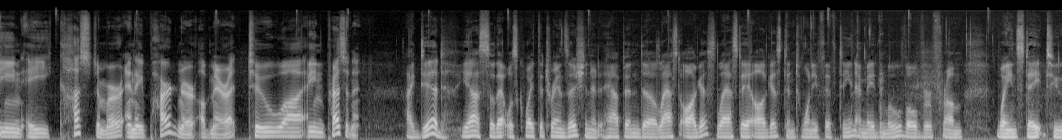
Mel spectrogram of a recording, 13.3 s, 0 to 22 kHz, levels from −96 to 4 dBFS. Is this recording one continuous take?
no; 1 cut; at 3.8 s

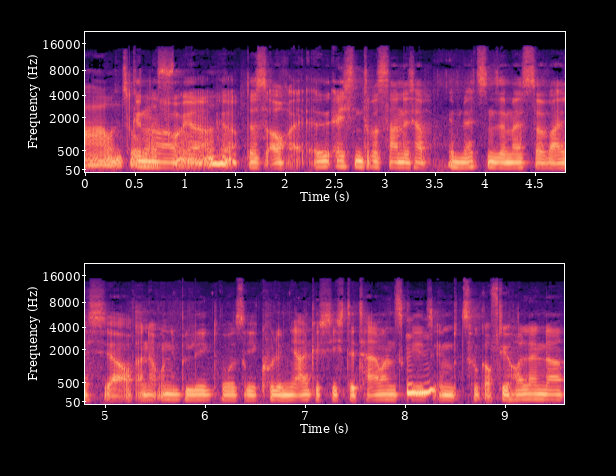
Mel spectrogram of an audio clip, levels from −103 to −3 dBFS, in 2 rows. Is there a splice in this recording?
yes; 2 cuts; at 5.3 s, 6.4 s

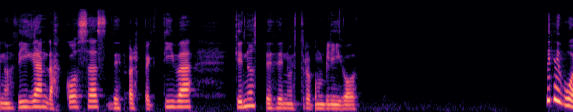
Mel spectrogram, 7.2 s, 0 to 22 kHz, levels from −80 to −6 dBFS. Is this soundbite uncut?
no; 3 cuts; at 1.5 s, 3.2 s, 3.9 s

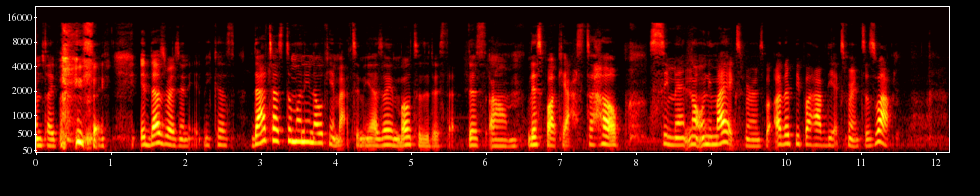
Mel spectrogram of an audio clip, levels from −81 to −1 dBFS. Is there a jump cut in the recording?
yes; 3 cuts; at 2.8 s, 6.5 s, 8.1 s

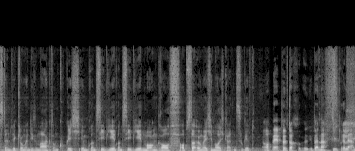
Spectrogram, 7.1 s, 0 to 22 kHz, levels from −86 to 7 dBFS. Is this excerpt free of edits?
no; 3 cuts; at 1.2 s, 2.3 s, 5.8 s

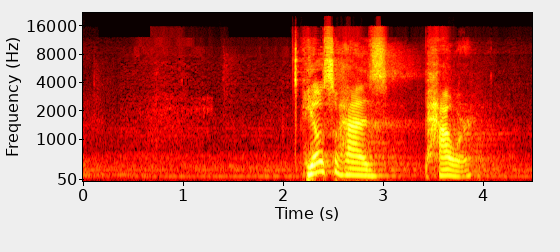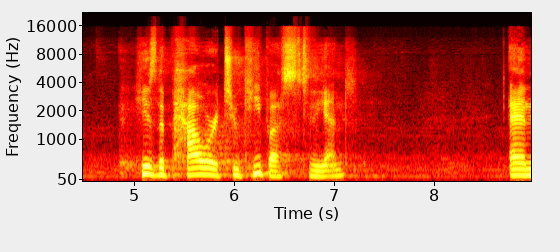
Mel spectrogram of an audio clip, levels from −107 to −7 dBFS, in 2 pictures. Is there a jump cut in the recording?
no; 0 cuts

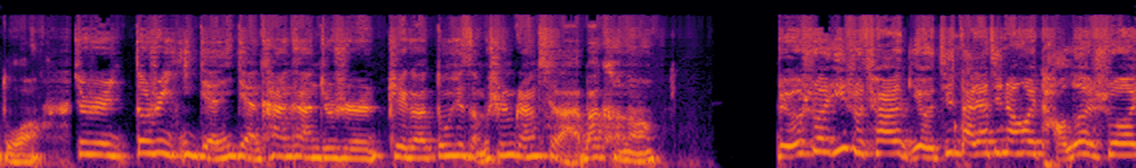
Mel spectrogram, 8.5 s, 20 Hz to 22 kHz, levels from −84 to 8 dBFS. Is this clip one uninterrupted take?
yes; 0 cuts

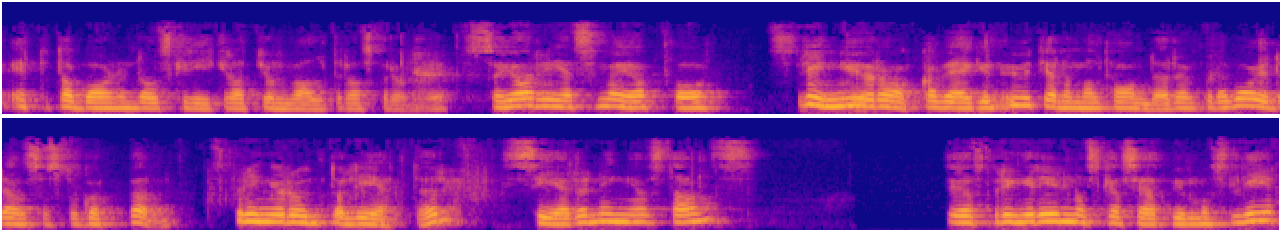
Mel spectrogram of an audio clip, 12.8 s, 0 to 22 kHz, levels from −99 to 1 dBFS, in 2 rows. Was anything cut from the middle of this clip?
yes; 2 cuts; at 3.7 s, 7.3 s

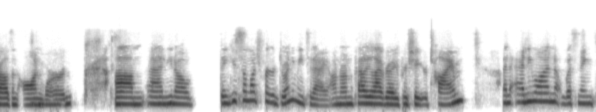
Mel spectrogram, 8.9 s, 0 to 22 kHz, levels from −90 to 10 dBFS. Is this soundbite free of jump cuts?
no; 2 cuts; at 5.8 s, 7.6 s

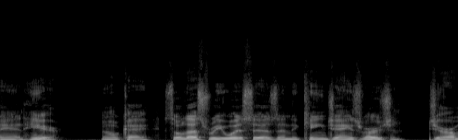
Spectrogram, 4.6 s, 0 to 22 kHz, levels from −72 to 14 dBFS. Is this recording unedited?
no; 1 cut; at 1.6 s

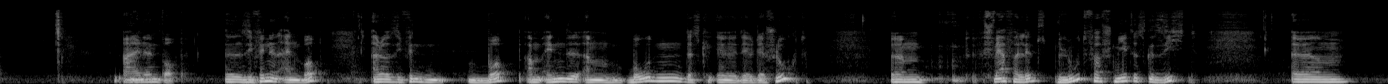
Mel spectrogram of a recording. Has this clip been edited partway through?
no; 0 cuts

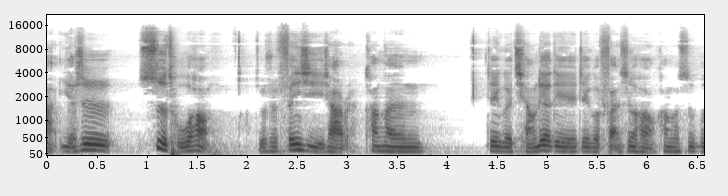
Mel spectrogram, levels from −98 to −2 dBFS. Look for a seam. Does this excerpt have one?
no; 0 cuts

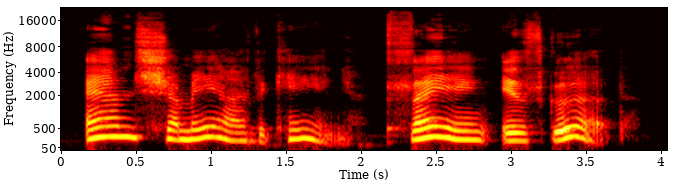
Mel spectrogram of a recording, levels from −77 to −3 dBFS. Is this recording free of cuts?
no; 2 cuts; at 1.2 s, 2.2 s

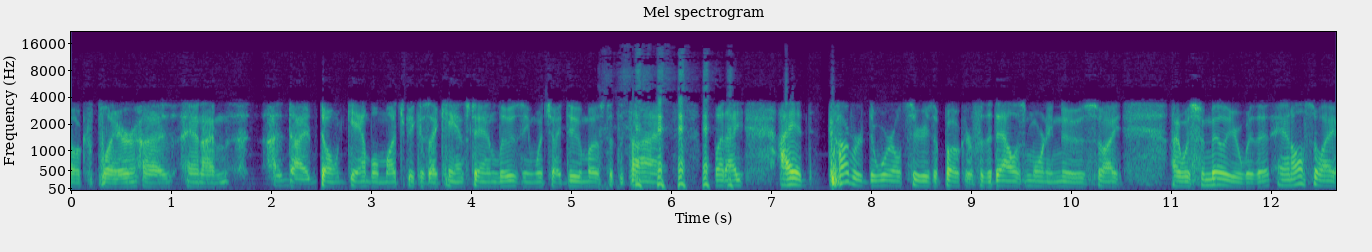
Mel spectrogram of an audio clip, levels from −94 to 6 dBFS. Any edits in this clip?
yes; 1 cut; at 2.4 s

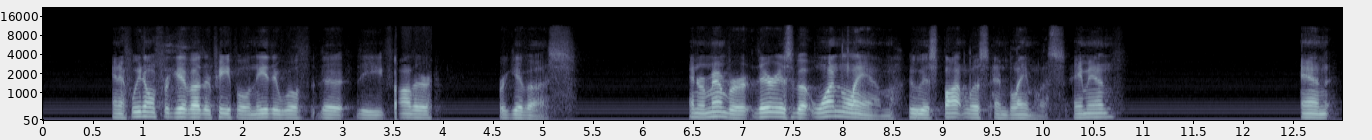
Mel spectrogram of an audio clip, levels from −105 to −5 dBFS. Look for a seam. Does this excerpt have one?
no; 0 cuts

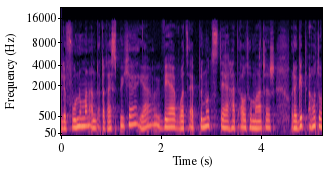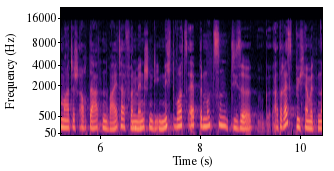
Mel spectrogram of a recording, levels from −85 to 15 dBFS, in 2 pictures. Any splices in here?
yes; 2 cuts; at 7.2 s, 8.5 s

